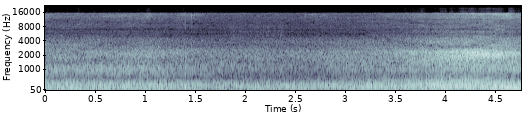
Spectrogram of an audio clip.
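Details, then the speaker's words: Kubota L1-265 4WD tractor, 4-cylinder 26 hp, shuttle gearbox, driven on the road: a steady low drone builds smoothly with speed, with no whine or howl; the gearbox and rear final drive are quiet. "ฟังเสียงเกียร์เสียงท้ายกันอีกรอบนะครับรอบนี้เรารีวิวแบบใจเย็นๆเลยเย็นนี้มันเงียบนะครับไม่หอนไม่ดังนะครับ"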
